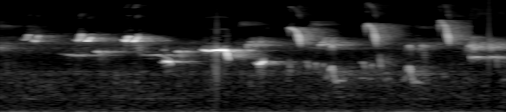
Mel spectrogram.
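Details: Nightingale singing at a lake in spring, May: clear whistled notes and short downslurred phrases, each repeated in quick series, with no other sounds.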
